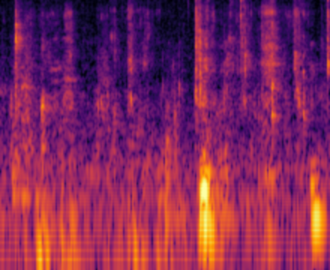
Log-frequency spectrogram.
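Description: Faint wet chewing and lip-smacking of wheat fufu and egusi soup eaten by hand, with scattered small clicks and one short vocal sound a little before three seconds in.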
